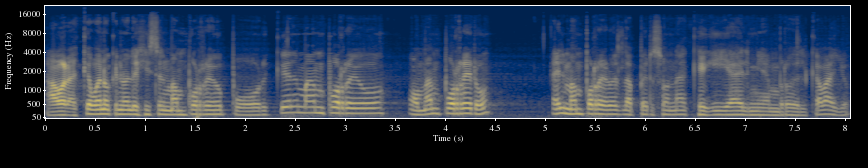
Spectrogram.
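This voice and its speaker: Speaking at a moderate pace with a Mexican accent, a man has a fairly high pitch and ordinary pitch variation, recorded dry and close with no echo. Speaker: podcast co-host. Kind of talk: casual chat.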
